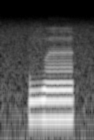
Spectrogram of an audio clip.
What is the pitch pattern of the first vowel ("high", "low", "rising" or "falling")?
low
